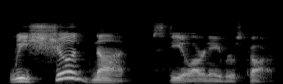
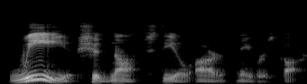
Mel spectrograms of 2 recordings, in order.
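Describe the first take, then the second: First: The stress falls on the word "should". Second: The stress falls on the word "we". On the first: We ought not to, but we will anyway. "Are we saying that we shouldn't, but we're going to anyway?" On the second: Others may do it, just not us. "is it okay for someone else to do it as long as we don't do it?"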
